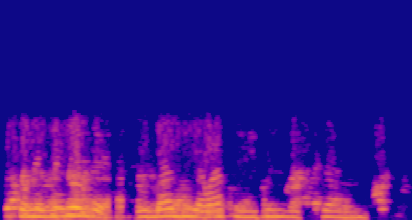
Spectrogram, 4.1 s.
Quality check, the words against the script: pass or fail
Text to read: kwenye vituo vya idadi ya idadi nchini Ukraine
fail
